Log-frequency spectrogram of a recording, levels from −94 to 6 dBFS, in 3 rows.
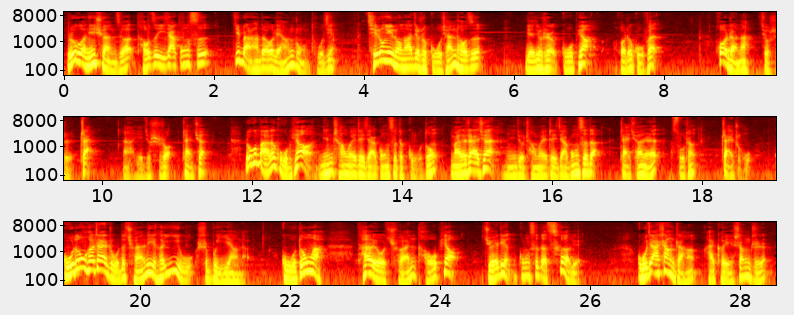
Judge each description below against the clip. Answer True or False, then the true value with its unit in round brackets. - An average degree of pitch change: True (4.1 semitones)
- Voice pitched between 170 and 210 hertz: False (105 Hz)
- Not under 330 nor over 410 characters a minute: False (275 characters per minute)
